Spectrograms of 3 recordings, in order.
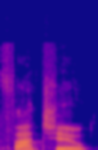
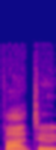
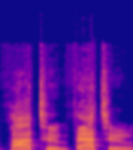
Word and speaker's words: Fatu: know some about Jacob Fatu to be honest I mispronounced his name when we originally talk about him uh call him fat Fatu so like That's how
